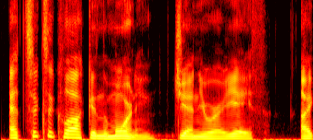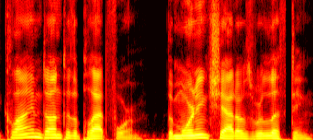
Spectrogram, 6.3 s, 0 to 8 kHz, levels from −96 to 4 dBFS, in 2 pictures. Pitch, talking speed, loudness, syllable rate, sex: 135 Hz, 170 wpm, -17 LUFS, 5.3 syllables/s, male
